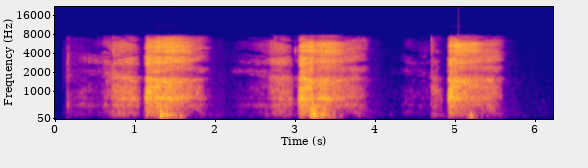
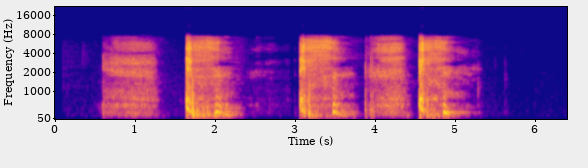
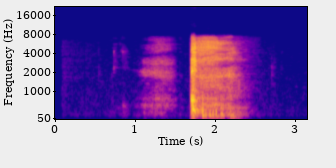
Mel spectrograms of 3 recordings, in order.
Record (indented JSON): {
  "exhalation_length": "6.2 s",
  "exhalation_amplitude": 32768,
  "exhalation_signal_mean_std_ratio": 0.48,
  "three_cough_length": "6.4 s",
  "three_cough_amplitude": 31303,
  "three_cough_signal_mean_std_ratio": 0.39,
  "cough_length": "3.2 s",
  "cough_amplitude": 30707,
  "cough_signal_mean_std_ratio": 0.26,
  "survey_phase": "beta (2021-08-13 to 2022-03-07)",
  "age": "65+",
  "gender": "Female",
  "wearing_mask": "No",
  "symptom_none": true,
  "smoker_status": "Never smoked",
  "respiratory_condition_asthma": false,
  "respiratory_condition_other": false,
  "recruitment_source": "REACT",
  "submission_delay": "1 day",
  "covid_test_result": "Negative",
  "covid_test_method": "RT-qPCR"
}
